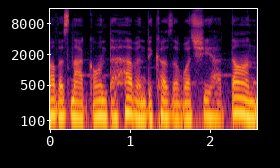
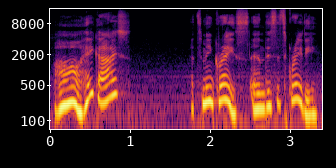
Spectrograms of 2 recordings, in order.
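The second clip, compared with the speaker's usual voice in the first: cheerful woman voice; 9 semitones higher than usual. Acted. Voicing Grace cheerfully.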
